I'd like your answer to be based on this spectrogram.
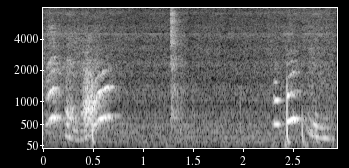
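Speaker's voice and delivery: high soft coo to a cat; pet talk. Real, not acted. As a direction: greet the nervous cat sweetly. Greeting nervous cat softly.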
